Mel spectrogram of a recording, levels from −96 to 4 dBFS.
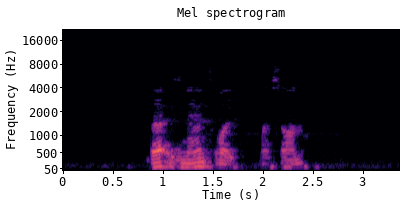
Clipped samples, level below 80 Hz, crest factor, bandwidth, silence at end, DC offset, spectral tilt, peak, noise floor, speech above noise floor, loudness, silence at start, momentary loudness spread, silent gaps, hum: under 0.1%; -74 dBFS; 24 dB; 6.8 kHz; 0.9 s; under 0.1%; -9.5 dB/octave; -18 dBFS; -86 dBFS; 47 dB; -40 LUFS; 0.9 s; 18 LU; none; none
